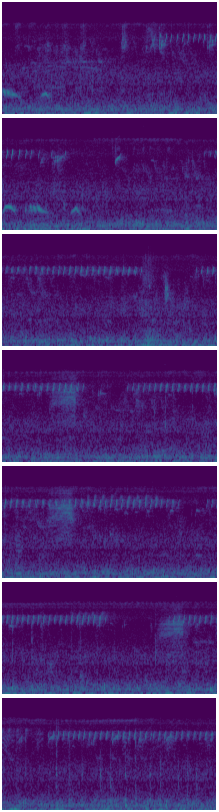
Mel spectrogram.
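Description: Birds calling at a garden bird table: high, rapid trills repeat one after another, each lasting one to three seconds. A few short, lower notes sound in the first few seconds.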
